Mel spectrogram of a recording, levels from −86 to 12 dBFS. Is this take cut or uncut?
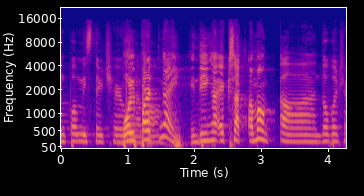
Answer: cut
